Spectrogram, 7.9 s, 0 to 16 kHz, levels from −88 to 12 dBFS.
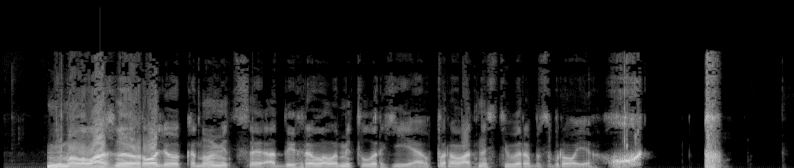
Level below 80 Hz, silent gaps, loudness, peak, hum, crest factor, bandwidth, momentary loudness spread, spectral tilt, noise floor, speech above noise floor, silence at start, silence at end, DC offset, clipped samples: -44 dBFS; none; -15 LUFS; 0 dBFS; none; 14 dB; 11.5 kHz; 11 LU; -6 dB/octave; -77 dBFS; 63 dB; 0.45 s; 0.75 s; under 0.1%; under 0.1%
